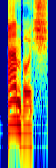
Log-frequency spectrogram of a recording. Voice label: "ambush", British

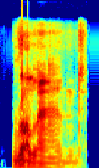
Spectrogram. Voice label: "Roland", British

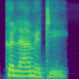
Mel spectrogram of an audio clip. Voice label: "calamity", Indian

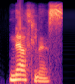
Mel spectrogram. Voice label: "nathless", Indian

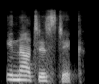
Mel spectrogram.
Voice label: "inartistic", Indian

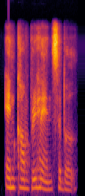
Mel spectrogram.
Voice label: "incomprehensible", Indian

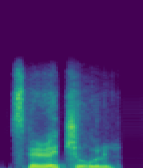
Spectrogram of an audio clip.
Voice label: "spirituel", Indian

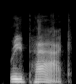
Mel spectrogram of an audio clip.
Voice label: "repack", American

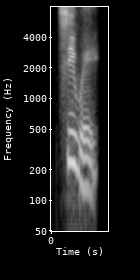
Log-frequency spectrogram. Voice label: "seaway", Indian

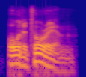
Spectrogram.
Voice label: "auditorium", British

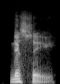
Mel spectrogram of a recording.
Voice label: "nisi", American

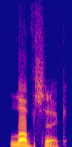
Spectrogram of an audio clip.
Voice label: "lovesick", American

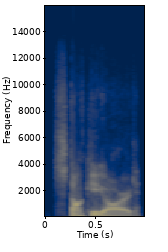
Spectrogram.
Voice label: "stockyard", American

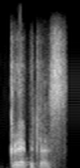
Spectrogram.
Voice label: "crepitus", Indian

